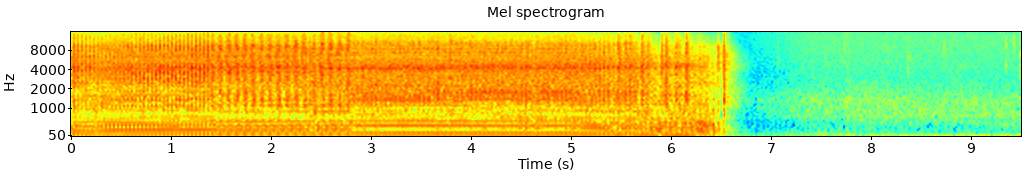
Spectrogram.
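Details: Poulan chainsaw after a Zama carburetor rebuild kit and new filters: rough, fast, uneven running that sags, then dies abruptly at about six seconds. Owner suspects the carburetor setting was too low and will recheck.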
